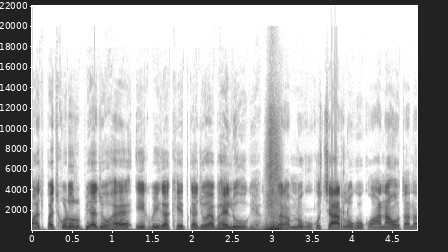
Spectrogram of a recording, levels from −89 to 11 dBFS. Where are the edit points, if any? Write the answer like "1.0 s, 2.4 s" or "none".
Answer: 2.9 s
